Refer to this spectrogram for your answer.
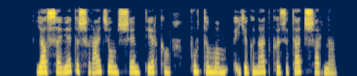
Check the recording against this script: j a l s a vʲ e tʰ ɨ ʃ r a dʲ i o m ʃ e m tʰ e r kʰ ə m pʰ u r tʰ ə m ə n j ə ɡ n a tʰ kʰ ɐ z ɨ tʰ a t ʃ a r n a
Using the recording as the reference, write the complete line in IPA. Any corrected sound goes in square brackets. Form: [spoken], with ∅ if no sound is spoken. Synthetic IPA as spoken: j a l s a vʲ e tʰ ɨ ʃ r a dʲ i o m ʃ e m tʰ e r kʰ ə m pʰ u r tʰ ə m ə [m] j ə ɡ n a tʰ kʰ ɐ z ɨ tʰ a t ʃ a r n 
